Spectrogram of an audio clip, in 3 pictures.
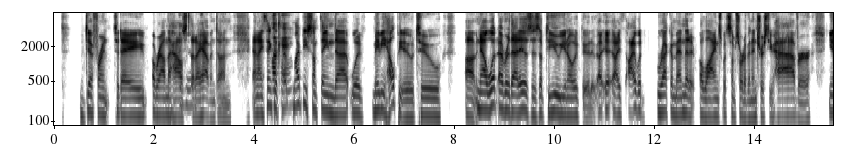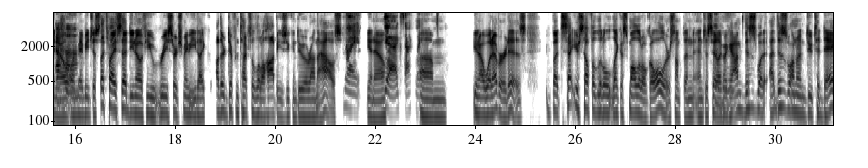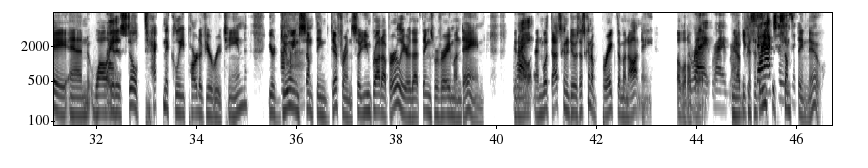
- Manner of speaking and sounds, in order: tapping; stressed: "technically"
- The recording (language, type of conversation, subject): English, advice, How can I make my daily routine feel more meaningful?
